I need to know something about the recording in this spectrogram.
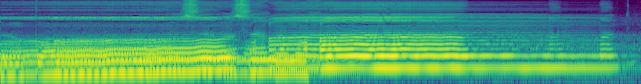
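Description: A man's voice chanting in Arabic in a melodic recitation style, wavering through ornamented turns and then holding one long steady note for the last few seconds.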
